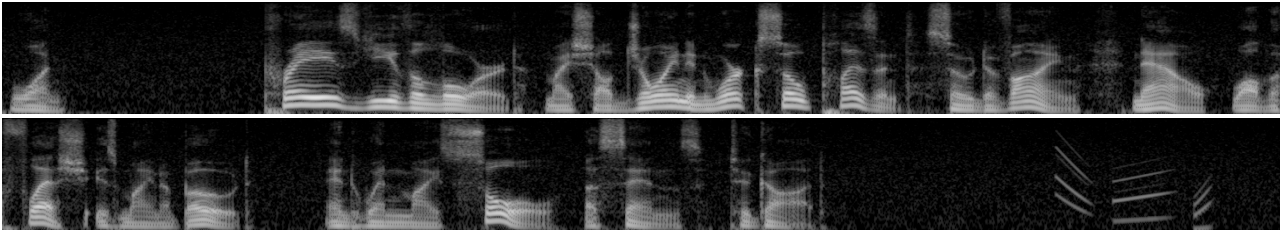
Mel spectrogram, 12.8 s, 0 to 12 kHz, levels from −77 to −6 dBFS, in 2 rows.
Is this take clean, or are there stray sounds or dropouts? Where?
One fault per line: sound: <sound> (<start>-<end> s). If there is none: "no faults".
sound: chirp (11.7-12.5 s)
